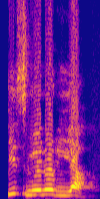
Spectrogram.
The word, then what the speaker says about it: Dysmenorrhoea: ডিসমেনোরিয়া, এই ওটা উজ্জ থাকে, উচ্চারণ হয় না।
